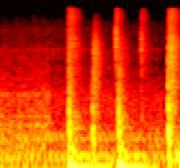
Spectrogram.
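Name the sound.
lever pulled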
